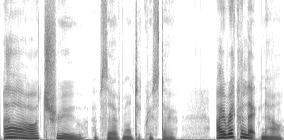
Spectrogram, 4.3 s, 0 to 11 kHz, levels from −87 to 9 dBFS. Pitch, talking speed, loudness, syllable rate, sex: 170 Hz, 115 wpm, -19 LUFS, 4.1 syllables/s, female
